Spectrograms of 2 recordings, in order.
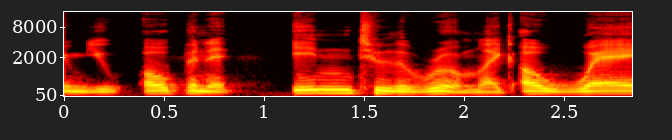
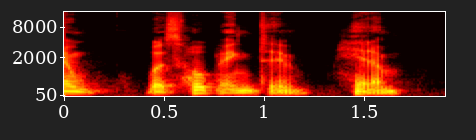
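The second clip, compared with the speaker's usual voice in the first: normal talking voice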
